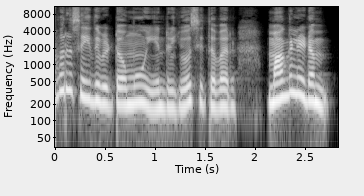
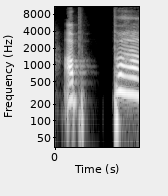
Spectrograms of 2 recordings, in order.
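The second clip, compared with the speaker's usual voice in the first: sharp, high, louder shocked "Dad!"; startled cry; 8 semitones higher, 6 dB louder, much slower than usual. A narrator's reading. Daughter startled by her father's question, shocked cry. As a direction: gasp it out in shock. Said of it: "அதிர்ந்து அவரை பார்த்தாள்".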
